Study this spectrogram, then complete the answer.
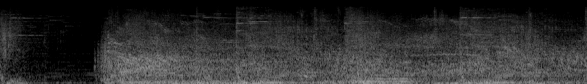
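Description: Video game spell effects whoosh and crackle during a fight.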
